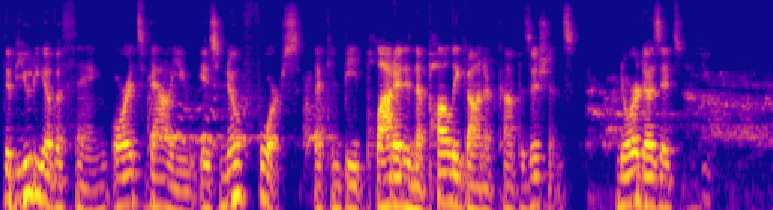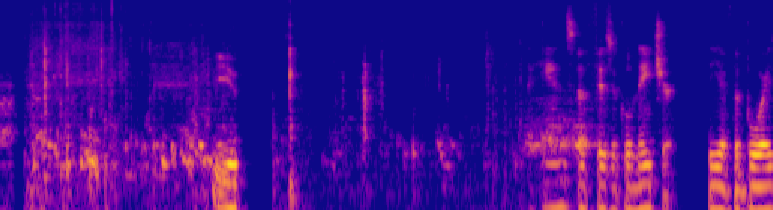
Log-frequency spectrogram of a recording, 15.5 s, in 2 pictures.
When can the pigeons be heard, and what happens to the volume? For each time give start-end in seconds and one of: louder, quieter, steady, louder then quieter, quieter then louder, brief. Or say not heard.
8.0-13.2 louder then quieter.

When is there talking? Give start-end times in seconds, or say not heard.
0.0-7.1, 13.2-15.4.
